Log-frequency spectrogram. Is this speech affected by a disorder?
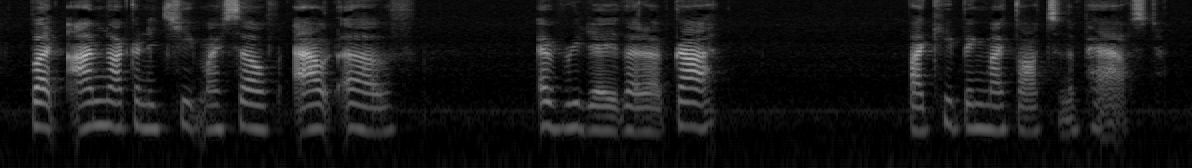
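Yes: cerebral palsy; speech noticeably atypical.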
